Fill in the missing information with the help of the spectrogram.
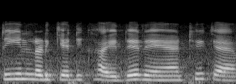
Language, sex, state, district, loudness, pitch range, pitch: Hindi, female, Haryana, Jhajjar, -16 LUFS, 200-225 Hz, 215 Hz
